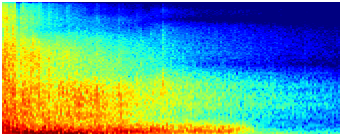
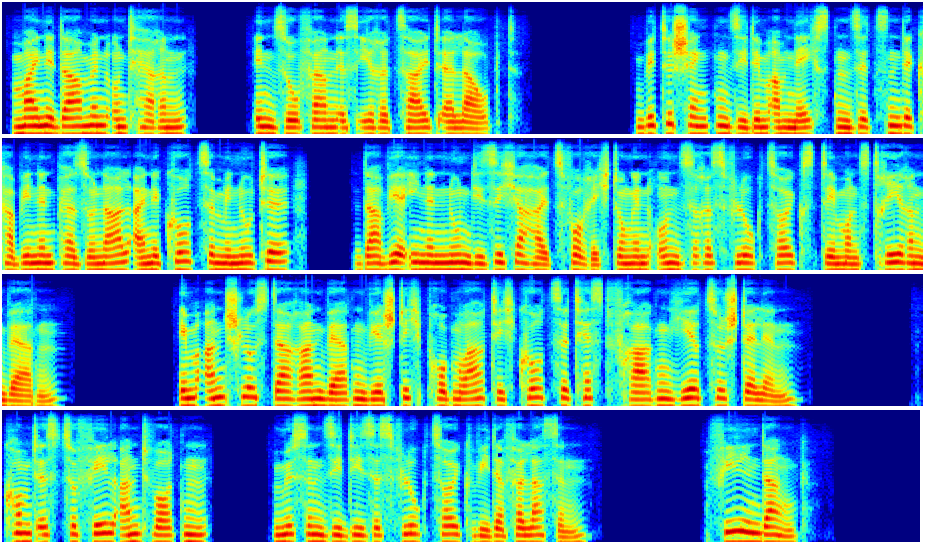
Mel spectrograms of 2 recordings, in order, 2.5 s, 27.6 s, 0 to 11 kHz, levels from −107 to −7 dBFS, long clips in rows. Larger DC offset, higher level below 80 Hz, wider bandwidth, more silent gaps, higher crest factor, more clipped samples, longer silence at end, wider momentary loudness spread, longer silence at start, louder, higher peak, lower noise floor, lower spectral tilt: second, under 0.1% vs 2%; first, -16 dBFS vs -48 dBFS; first, 11 kHz vs 9.4 kHz; second, none vs 1.47-1.82 s, 3.98-4.71 s, 9.22-9.52 s, 14.36-15.08 s, 19.90-20.62 s, 22.31-22.70 s, 25.23-25.95 s; about the same, 14 dB vs 18 dB; neither; about the same, 0.75 s vs 0.65 s; first, 20 LU vs 7 LU; about the same, 0 s vs 0 s; first, -17 LUFS vs -21 LUFS; about the same, 0 dBFS vs -2 dBFS; second, -58 dBFS vs under -90 dBFS; about the same, -6 dB/octave vs -6 dB/octave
